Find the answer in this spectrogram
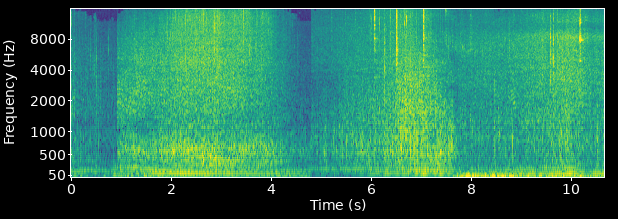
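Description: Mercedes-AMG G 63's twin-turbo V8 running under load as it drives over gravel, with the crunch of tyres on loose stones and a few sharp stone clicks. The engine note shifts in pitch about a second in and again around five seconds.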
